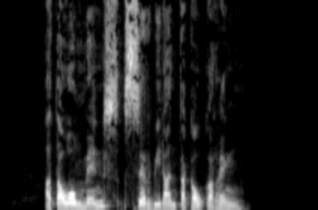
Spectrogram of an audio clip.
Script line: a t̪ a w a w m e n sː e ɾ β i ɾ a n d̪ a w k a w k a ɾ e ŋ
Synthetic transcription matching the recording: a t̪ a w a w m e n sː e ɾ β i ɾ a n t̪ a k a w k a r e ŋ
